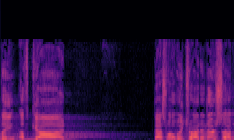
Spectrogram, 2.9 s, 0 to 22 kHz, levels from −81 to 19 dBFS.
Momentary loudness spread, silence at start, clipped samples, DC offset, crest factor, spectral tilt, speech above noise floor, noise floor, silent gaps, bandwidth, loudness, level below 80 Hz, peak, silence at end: 8 LU; 0 s; under 0.1%; under 0.1%; 16 dB; -1 dB/octave; 38 dB; -61 dBFS; none; 16 kHz; -22 LUFS; -74 dBFS; -8 dBFS; 0 s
